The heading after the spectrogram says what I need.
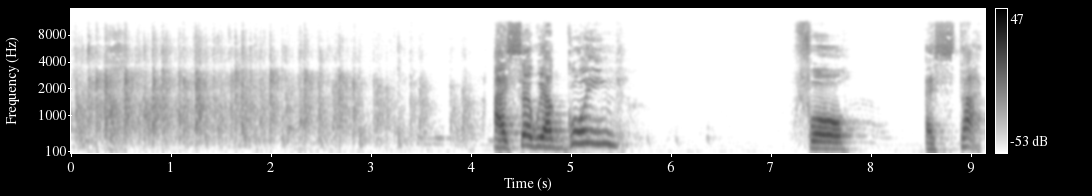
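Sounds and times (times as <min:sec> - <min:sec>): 
audience clapping hands: 0:00.0 - 0:04.2
speech: 0:04.2 - 0:05.6, 0:07.4 - 0:07.8, 0:08.5 - 0:09.1.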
